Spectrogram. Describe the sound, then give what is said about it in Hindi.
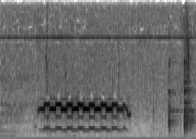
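A telephone rings once with a warbling electronic trill lasting about a second, clear, followed by a brief rustle and click. “Telephone उठाइए, आप ही का होगा।”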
